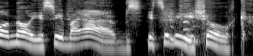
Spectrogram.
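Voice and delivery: put-on Italian accent. Imagining a game character's reaction, the speaker does Shulk with an Italian accent. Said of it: "what is this accent I'm doing?".

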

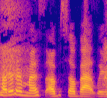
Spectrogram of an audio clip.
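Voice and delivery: ordinary talk

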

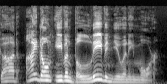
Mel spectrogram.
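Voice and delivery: mock furious, deliberate, drawn-out angry outburst. Retelling looking up toward heaven at a stoplight: retelling an angry outburst. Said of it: "I was so angry at God".

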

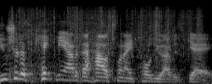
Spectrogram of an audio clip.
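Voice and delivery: furious, accusing, high-pitched yell. In a scripted argument, a grown child refuses to calm down for their mother, angry yelling. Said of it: "I will not stop yelling".

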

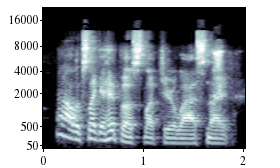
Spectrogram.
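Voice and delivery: ordinary talk

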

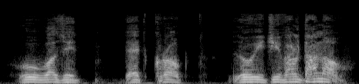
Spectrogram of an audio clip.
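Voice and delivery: hoarse, rough, rasped voice. A narrator reads a big italian man's question, asked hoarsely. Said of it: "Roared the big Italian, ... asked the Italian hoarsely".

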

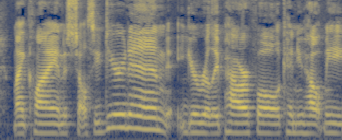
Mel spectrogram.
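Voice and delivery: ordinary delivery

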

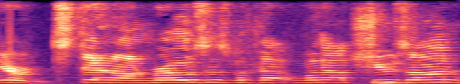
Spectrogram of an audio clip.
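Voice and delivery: shrill, high-pitched yell. Retelling a movie scene where a character yells at her: imitating someone yelling. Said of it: "yelling at her".

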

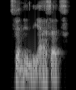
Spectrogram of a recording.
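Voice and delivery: very low, quiet muttering. Game narrator voices a man touching his earpiece, muttering into comms. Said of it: "you can hear him kind of mutter into the comms".

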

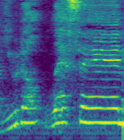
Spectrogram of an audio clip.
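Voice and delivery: acted, high-pitched yelling. Describing a man's mom pulling up and scolding him, imitating a mom yelling. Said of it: "she's yelling at him like".

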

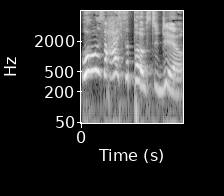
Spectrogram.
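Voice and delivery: high, loud, slow exasperated tone.

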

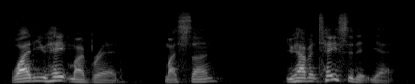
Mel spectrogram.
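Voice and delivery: calm, plain, patient, soft, unirritated. A mother answers her son, who says he hates her bread, simple, without irritation. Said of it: "For I am the bread maker, / answered the mother, / said the mother. / she answered simply, without irritation".

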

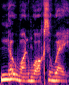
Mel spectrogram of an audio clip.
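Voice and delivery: deep movie-trailer narrator voice. Reading a movie tagline in a real-or-fake guessing game, movie trailer voice. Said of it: "Am I doing the voice right?".

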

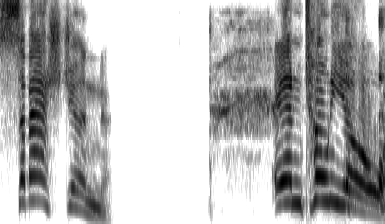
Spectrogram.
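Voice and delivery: forceful, high, emphatic shout. Retelling someone leaping onstage on his cue: imitating an emphatic shout. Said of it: "he very emphatically, ... he shouts".

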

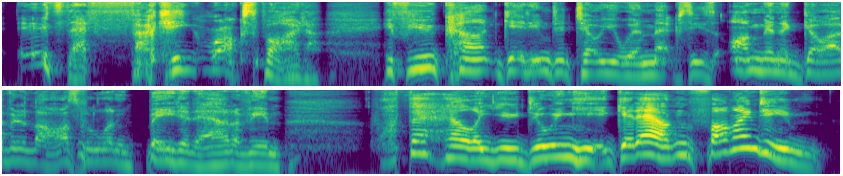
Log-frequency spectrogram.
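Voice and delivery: raw, gravelled, very loud booming roar. Calling from the hallway to someone inside, in a booming, gravelly voice. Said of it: "a voice boomed, gravelled, rubbed raw".

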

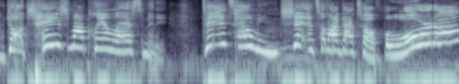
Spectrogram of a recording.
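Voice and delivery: play-acted pissed-off rant, very high-pitched and loud. Telling a story about a plan changed at the last minute, retelling an angry rant. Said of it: "I'm pissed".

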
